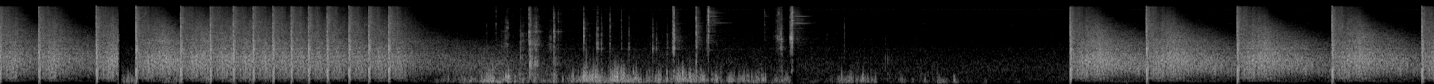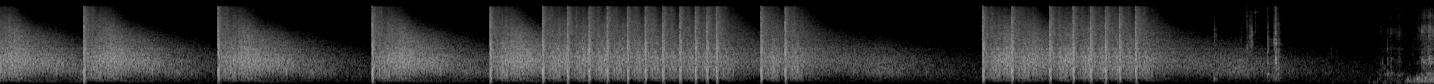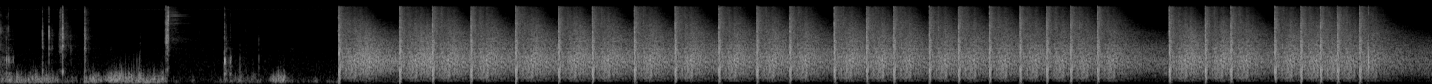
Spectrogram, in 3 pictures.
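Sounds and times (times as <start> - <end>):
rifle gunshots with echo: 0.0 - 4.5, 10.7 - 23.4, 24.2 - 26.8, 32.1 - 43.0
metal handling clicks: 4.9 - 8.6, 28.1 - 29.6, 30.3 - 31.3.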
